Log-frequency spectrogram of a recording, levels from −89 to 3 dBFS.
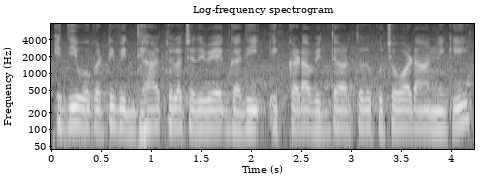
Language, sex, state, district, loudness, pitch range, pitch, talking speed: Telugu, male, Andhra Pradesh, Sri Satya Sai, -15 LUFS, 110-120 Hz, 115 Hz, 115 wpm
